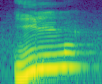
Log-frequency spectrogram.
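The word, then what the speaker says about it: ils: Tout d'abord, le masculin, « il », la S finale ne se prononce pas.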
